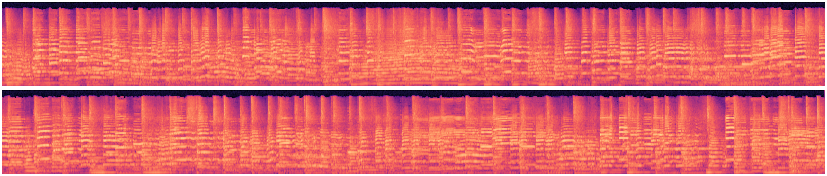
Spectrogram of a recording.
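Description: Traditional jazz band playing live, with cornet, clarinet and trombone weaving together in ensemble over piano, banjo, string bass and washboard keeping a steady beat.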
